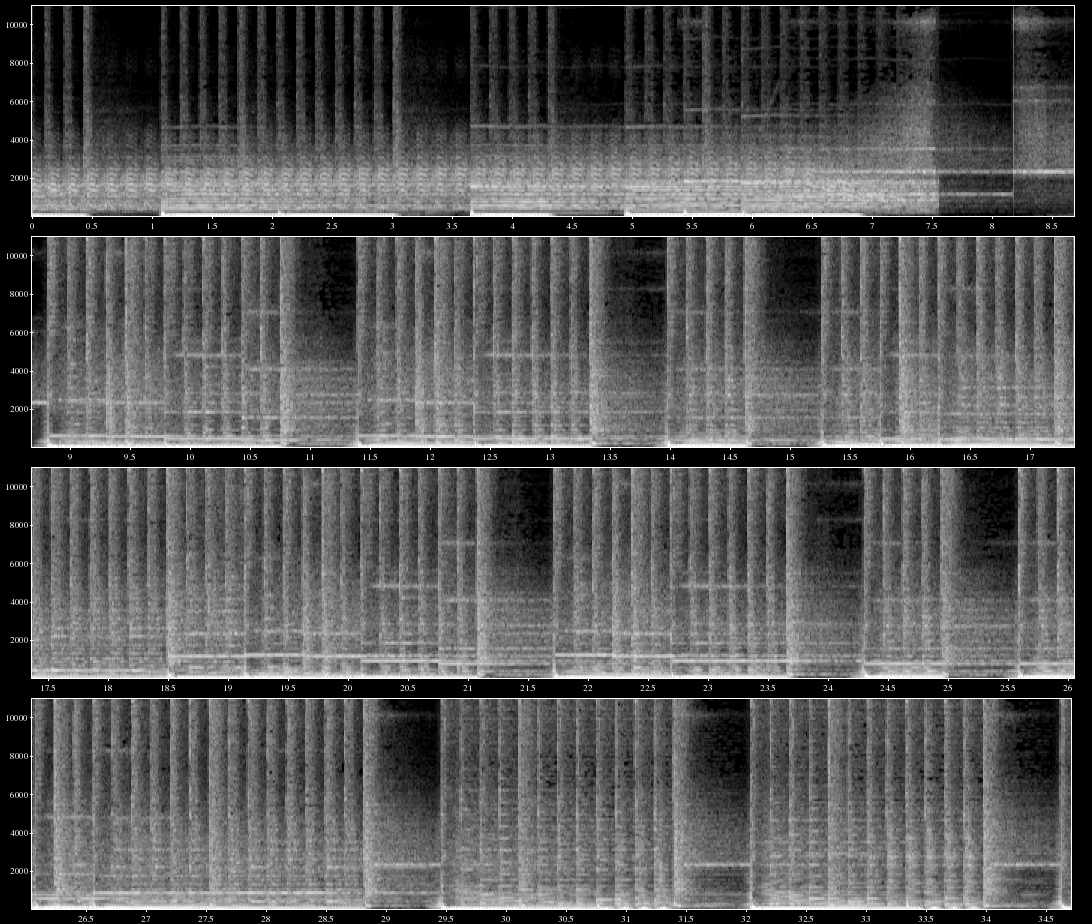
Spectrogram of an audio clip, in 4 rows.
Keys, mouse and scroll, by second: 0.5 ctrl+z, 0.6 ctrl+z, 0.7 ctrl+z, 0.9 ctrl+z, 1.0 ctrl+z, 1.2 ctrl+z, 2.5 alt+scroll down 1, 3.3-3.7 scroll up 1, 3.8-4.2 scroll down 2, 4.8-5.6 scroll up 2, 5.8 right click, 6.4 click, 7.0 click, 8.3 click, 12.1-12.6 alt+scroll up 2, 12.6 click, 13.2 scroll down 1, 13.4 click, 16.4 click, 17.7 scroll down 1, 18.3 click, 22.0 scroll up 1, 22.3 click, 26.8 click, 29.7 click, 32.9 click, 33.5 click.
